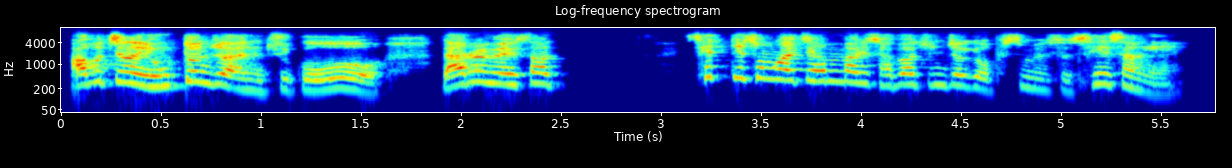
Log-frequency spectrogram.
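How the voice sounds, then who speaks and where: A woman's voice: high voice, big pitch swings, a little fast. A woman voicing a resentful grown elder son who complains and accuses in a retold story, on a lo-fi recording. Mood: indignant. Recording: lo-fi dull recording.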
